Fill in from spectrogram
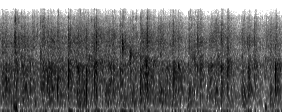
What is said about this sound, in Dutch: Mag ik een applaus voor Jeroen van Bergijk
